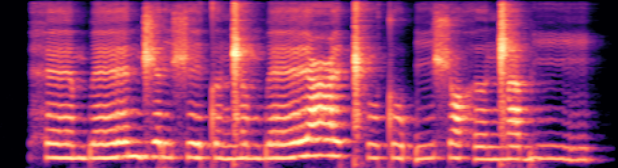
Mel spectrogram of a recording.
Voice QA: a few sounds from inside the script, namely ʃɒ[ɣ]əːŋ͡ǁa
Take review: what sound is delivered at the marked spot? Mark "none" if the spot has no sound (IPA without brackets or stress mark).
h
